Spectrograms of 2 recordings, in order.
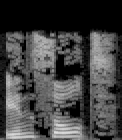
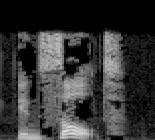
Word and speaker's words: insult: I wanted to point out, if you're using the noun form of the word insult, we actually pronounce it differently. Insult, and the verb is insult.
